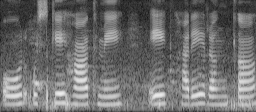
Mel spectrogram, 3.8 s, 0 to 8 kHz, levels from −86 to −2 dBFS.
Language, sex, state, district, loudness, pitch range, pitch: Hindi, female, Haryana, Charkhi Dadri, -17 LUFS, 215-235 Hz, 220 Hz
